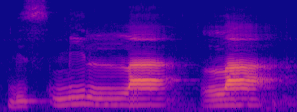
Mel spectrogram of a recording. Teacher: ketika sebelum lafaz jalalah atau sebelum lafaz Allah itu kasrah maka dia tarqik.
